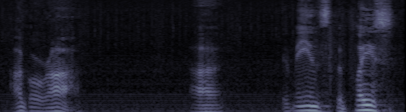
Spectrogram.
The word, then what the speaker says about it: Agora: tells me that uh it's pronounced in Greek Agora uh it means the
